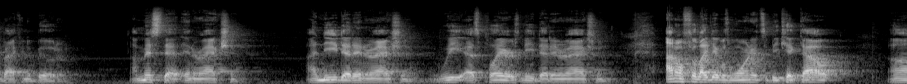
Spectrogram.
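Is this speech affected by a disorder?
No.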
